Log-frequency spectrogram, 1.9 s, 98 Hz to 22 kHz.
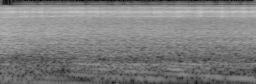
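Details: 1999 Toyota Camry demolition derby car, running after rewiring and fan hookup so no longer overheating: loud steady roar held at high revs, no knocks, misses or rattles; engine sounds healthy.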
